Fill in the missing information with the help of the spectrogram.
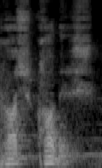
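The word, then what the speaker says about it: ראש חודש: Então, hoje, 1º de Sivan, hoje e amanhã são dias extremamente especiais, porque é Rosh Chodesh, Rosh Chodesh, a pronúncia é Rosh Chodesh, é o primeiro dia do mês.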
